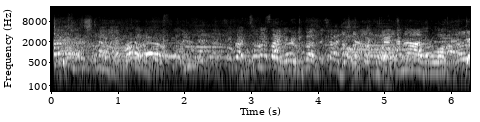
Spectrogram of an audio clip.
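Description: Several people talking at once close by: spectators chattering at a football game, voices overlapping without a break.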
